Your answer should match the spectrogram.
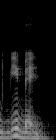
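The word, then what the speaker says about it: viven: vivem no espanhol. Não, eu tenho que pronunciar esse n final. Eu digo biben.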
